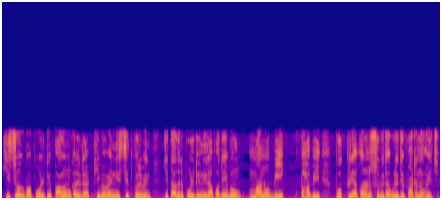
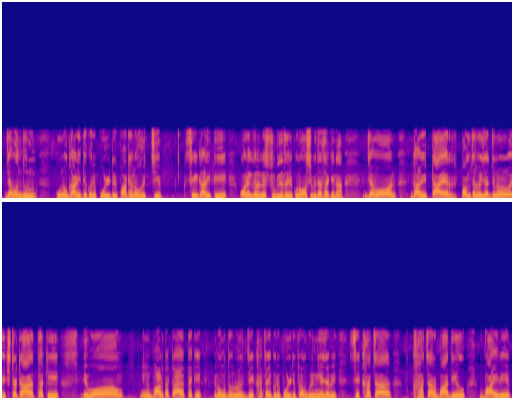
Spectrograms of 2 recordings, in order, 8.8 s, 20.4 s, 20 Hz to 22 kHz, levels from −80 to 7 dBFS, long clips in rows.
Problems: background sounds at intervals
